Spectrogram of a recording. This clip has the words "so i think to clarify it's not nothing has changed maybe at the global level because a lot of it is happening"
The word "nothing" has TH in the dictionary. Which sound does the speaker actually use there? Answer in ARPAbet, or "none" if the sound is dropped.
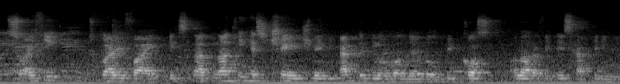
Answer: T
